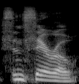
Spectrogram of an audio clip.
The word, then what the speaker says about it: Sincero: Sincero. It's spelled like sincere.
